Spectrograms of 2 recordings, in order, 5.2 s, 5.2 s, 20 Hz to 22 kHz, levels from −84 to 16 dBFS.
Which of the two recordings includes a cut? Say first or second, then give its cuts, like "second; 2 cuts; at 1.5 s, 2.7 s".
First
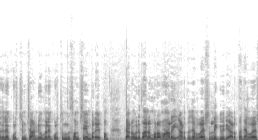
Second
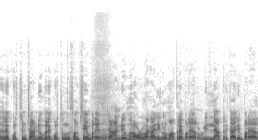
second; 1 cut; at 2.1 s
